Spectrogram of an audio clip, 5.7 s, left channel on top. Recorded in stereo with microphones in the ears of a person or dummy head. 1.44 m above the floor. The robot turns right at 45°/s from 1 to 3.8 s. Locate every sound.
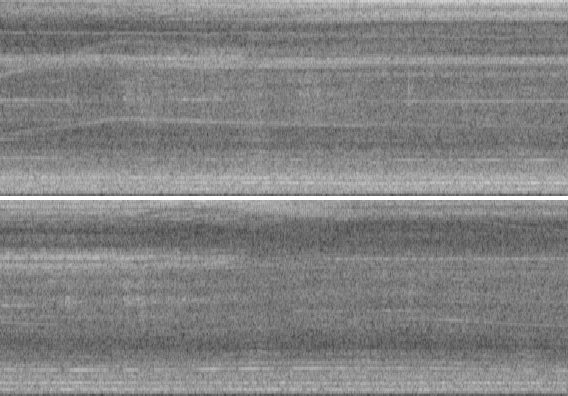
0.0 s an insect: 25° right, 3.5 m; by 5.7 s 100° left, 3.5 m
